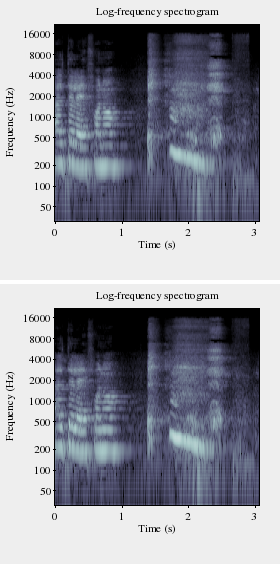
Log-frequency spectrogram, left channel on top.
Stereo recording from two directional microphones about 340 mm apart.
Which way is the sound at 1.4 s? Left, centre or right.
Left.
